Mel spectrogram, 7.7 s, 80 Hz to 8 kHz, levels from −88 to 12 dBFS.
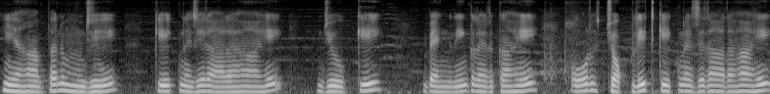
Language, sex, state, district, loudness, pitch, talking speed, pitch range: Hindi, female, Uttar Pradesh, Jyotiba Phule Nagar, -18 LUFS, 175 Hz, 155 wpm, 165-190 Hz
